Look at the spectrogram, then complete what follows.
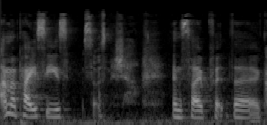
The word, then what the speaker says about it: Michelle: Your name is 3 syllables, you've said. Michelle.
